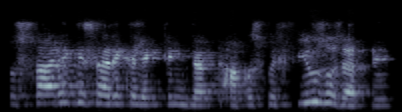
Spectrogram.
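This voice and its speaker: Woman teacher, high voice, biology lecture, rhetorical questions, echoey room, muffled. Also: brisk, a bit bright. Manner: explains in mixed Hindi and English, asks rhetorical questions.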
